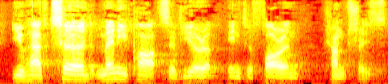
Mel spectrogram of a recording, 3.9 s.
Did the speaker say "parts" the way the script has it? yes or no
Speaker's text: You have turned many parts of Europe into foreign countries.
yes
